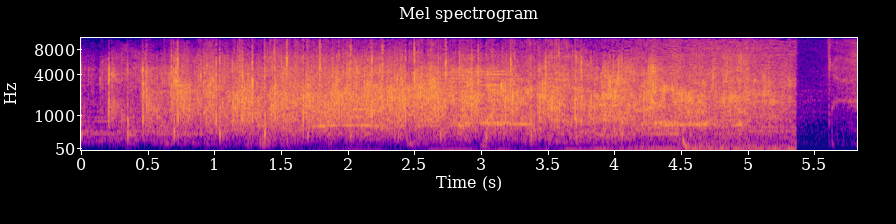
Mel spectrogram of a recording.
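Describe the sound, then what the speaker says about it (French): An audience at a French conference event applauds in a sustained, even burst of many hands clapping, with faint voices underneath, ending abruptly. "Bon, ils ont l'air contents, ils applaudissent"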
